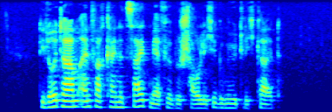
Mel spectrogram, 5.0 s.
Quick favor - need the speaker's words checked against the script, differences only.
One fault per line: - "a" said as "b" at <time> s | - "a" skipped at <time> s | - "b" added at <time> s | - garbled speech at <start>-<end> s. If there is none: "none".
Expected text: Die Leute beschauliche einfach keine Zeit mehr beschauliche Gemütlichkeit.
- "beschauliche" said as "haben" at 1.0 s
- "für" added at 2.4 s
